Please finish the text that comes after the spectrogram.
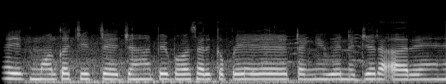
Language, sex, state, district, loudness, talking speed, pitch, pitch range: Hindi, female, Jharkhand, Deoghar, -13 LUFS, 215 wpm, 240 Hz, 235-245 Hz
